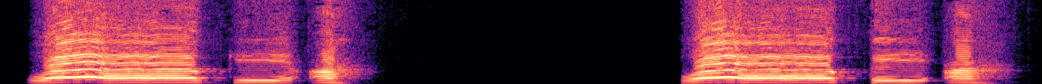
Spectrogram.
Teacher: Kalau berhenti pada ta marbutah, tukarkan huruf ta marbutah ini menjadi huruf ha.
